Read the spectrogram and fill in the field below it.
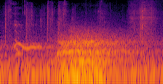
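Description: A heavy metal door scrapes open.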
